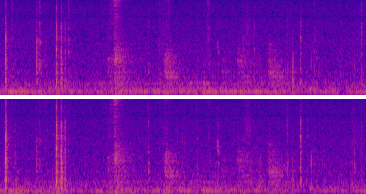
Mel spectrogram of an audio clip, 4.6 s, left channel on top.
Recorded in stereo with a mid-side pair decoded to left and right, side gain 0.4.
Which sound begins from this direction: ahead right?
A cupboard door, at 1.2 s.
